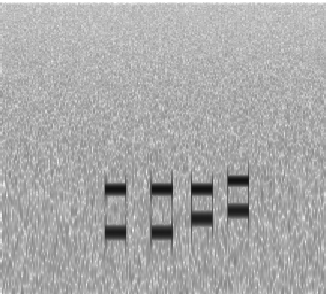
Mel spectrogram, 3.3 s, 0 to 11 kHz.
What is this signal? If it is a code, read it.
DTMF, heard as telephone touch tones, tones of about 210 ms. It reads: 1170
